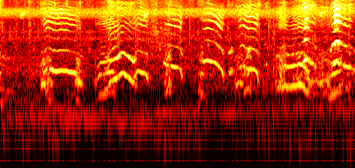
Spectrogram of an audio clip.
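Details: A litter of Weimaraner x Vizsla puppies, three to four weeks old, whimpering and whining together: many overlapping high, arching squeals and short yips, rising and falling over a steady low hum.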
